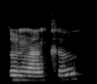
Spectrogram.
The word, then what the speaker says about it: Bunraku: but I don't care because I know it's Bunraku. – Yeah, Bunraku style. Yeah, you nailed it.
